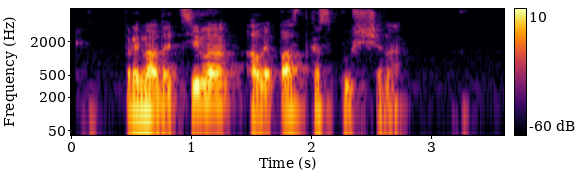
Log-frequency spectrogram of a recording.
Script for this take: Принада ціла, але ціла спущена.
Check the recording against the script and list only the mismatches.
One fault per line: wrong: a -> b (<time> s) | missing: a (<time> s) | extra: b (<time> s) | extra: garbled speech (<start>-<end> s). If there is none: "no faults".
wrong: ціла -> пастка (1.7 s)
